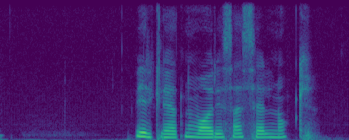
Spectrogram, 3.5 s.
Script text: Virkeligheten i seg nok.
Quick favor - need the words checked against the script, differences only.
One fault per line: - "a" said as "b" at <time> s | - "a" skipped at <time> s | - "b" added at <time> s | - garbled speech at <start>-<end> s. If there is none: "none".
- "var" added at 2.0 s
- "selv" added at 2.5 s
